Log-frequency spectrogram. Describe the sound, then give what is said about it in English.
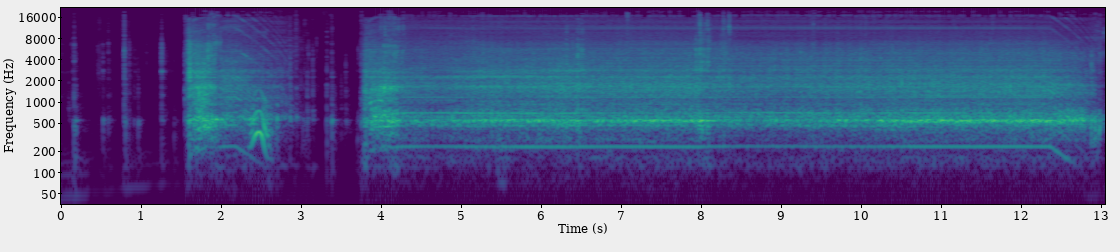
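An immersion blender whirs loudly as it blends an orange vinaigrette dressing made with vinegar and salt. It starts with a short burst, pauses briefly, then runs steadily for about nine seconds with a sustained motor hum before cutting off. “I'm just gonna use an immersion blender.”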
